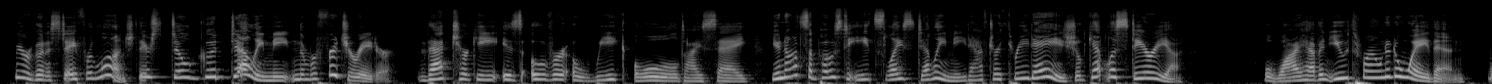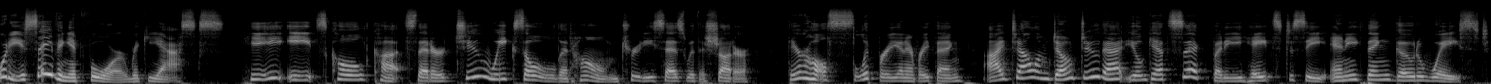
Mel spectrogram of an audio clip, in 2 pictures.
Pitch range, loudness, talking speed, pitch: 170-280 Hz, -29 LUFS, 185 wpm, 225 Hz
